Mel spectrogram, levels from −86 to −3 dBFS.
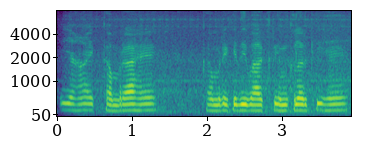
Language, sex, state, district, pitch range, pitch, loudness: Hindi, female, Punjab, Pathankot, 165-175 Hz, 170 Hz, -18 LUFS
